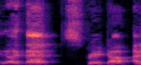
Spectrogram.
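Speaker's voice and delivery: ordinary talk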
